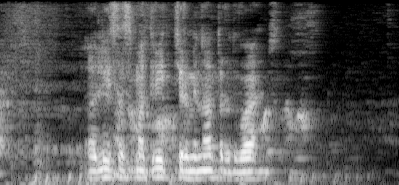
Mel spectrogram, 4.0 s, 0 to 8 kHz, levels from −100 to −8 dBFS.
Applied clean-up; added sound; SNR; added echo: classical method WPE with log-MMSE.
